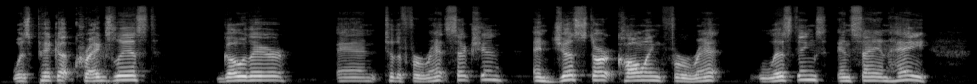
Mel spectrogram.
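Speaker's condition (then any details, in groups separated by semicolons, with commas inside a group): No condition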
